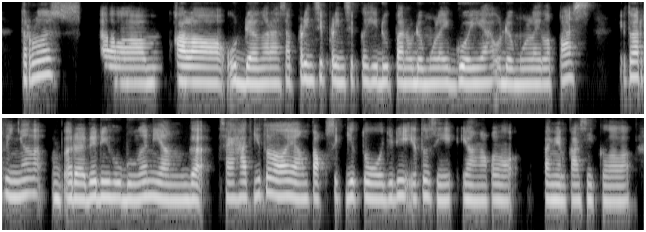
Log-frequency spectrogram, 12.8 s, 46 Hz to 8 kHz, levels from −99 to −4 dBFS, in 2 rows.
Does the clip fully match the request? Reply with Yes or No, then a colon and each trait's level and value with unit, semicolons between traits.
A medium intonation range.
No: narrow, 1.8 semitones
